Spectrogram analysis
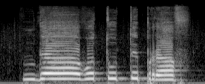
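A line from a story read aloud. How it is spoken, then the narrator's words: Sighing. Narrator (Russian): Полли вздохнула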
